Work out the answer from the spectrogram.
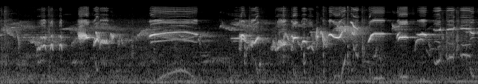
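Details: Siberian rubythroat singing, set off by training audio played for a young bird: rapid, varied high warbling with whistled slurs and chirps, delivered in short bursts with brief pauses between them.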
